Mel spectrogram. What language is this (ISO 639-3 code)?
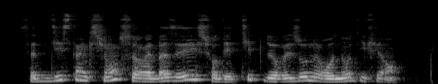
fra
